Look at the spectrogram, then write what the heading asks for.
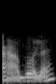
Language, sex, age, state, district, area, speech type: Marathi, female, 18-30, Maharashtra, Thane, urban, conversation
